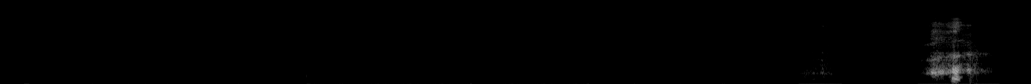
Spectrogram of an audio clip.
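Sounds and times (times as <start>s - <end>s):
person yawning: 9.2s - 9.9s.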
